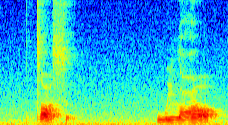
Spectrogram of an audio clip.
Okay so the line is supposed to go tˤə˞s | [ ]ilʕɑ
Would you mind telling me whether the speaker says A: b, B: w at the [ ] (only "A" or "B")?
B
